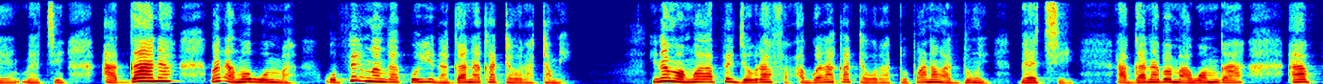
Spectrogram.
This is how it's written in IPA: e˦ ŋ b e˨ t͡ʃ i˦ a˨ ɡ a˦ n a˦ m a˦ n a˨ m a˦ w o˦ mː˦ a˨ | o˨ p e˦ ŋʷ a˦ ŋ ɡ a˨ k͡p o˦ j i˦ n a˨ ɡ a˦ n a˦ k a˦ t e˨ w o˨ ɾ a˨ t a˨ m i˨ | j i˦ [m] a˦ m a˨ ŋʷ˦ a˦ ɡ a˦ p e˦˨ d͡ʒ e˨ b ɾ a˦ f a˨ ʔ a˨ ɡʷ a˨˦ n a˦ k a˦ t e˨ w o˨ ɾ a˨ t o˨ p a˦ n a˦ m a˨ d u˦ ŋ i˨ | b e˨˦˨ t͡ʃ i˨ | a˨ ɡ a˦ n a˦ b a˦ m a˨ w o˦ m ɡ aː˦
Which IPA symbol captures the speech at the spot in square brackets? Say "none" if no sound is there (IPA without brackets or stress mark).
n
